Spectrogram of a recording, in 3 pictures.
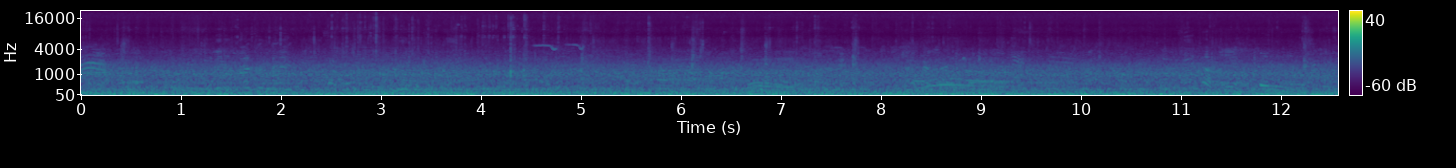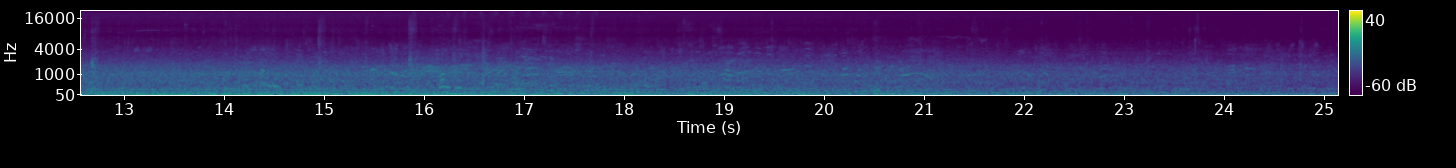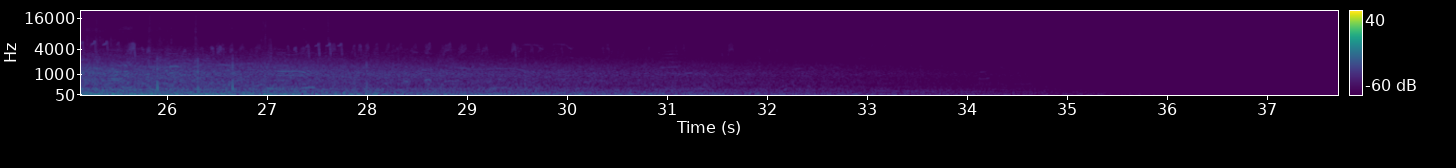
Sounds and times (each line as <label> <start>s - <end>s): Birds Chirping 4.4s - 22.4s
Birds Chirping 24.0s - 30.9s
